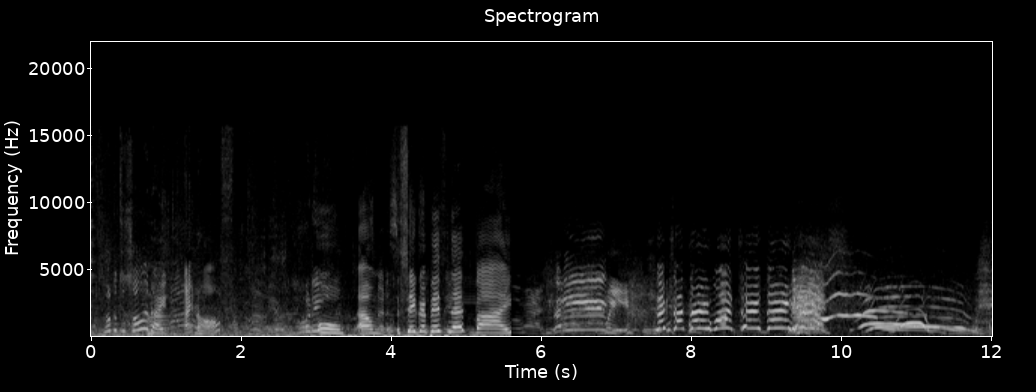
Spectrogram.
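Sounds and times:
girls shouting a cheer: 8.0 - 11.6.

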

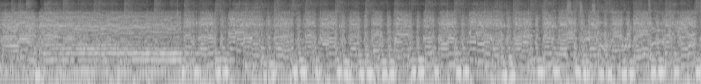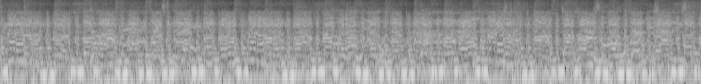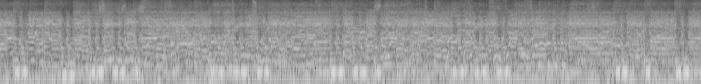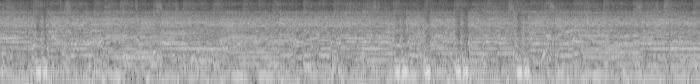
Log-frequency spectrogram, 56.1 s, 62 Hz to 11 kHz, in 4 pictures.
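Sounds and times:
electric guitar heavy metal riff: 0.0 - 56.0
pulsing low bass line: 0.0 - 56.0.

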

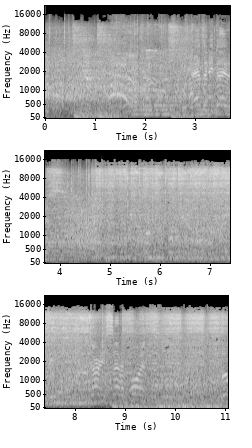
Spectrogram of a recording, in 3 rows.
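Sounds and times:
crowd chatter: 0.0 - 11.0
loud music: 0.0 - 11.0
heavy bass beat: 0.5 - 3.4, 8.7 - 11.0.

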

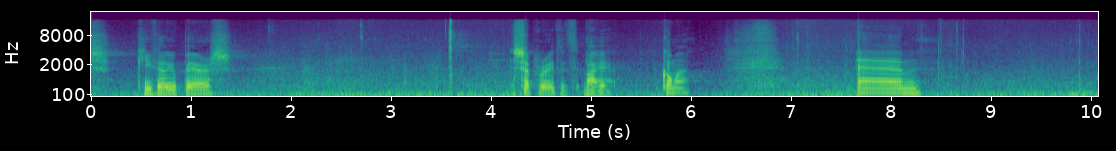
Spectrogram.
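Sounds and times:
low room noise rumble: 0.0 - 10.0.

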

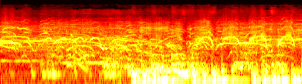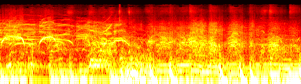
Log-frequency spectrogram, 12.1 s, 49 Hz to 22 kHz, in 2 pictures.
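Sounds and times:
crowd shouting and cheering: 0.0 - 12.0
amplified song with pounding bass: 1.7 - 12.0.

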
